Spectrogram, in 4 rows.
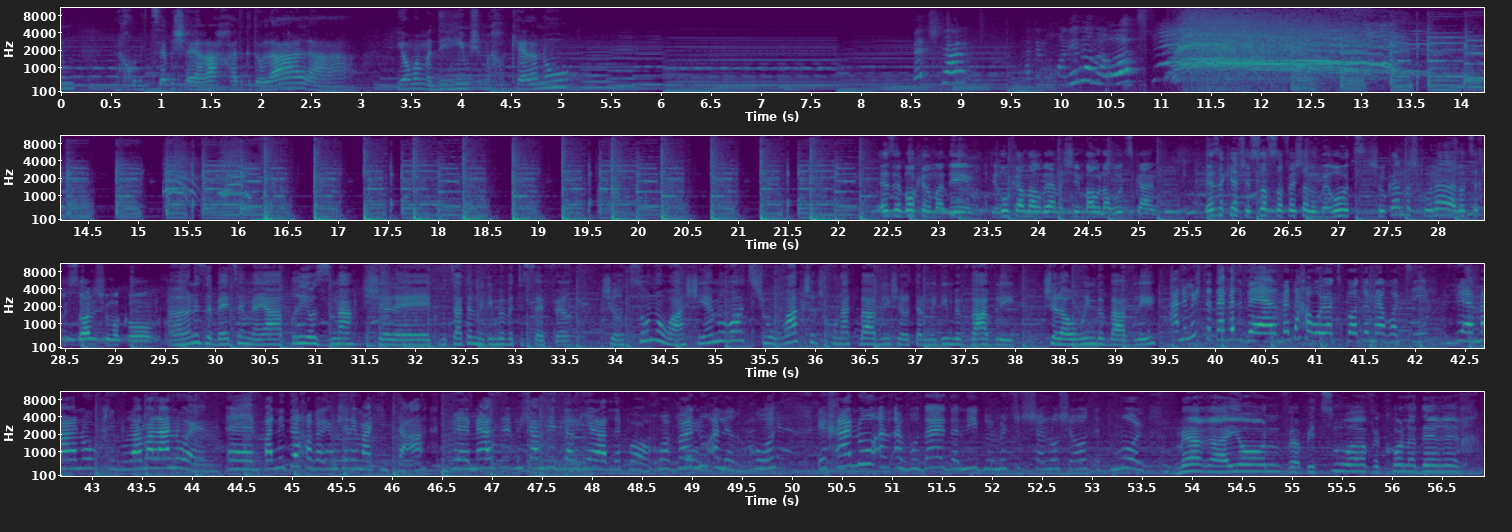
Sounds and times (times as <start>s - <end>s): Music: 0.0s - 56.9s.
